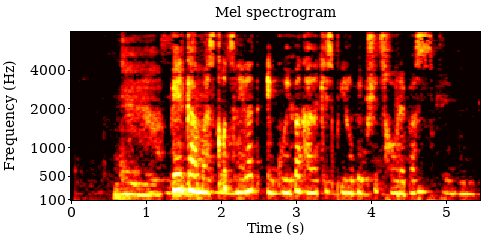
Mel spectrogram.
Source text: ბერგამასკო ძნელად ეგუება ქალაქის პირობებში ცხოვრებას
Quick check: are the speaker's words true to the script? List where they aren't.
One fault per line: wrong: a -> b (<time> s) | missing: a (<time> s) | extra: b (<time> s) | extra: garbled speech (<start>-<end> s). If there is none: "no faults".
no faults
